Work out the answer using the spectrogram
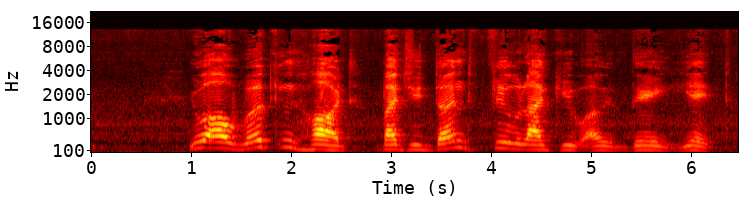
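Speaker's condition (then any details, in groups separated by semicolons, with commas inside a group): Cerebral palsy; trouble formulating words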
